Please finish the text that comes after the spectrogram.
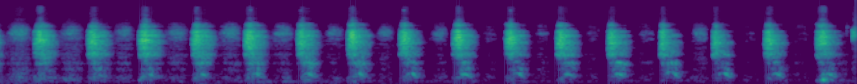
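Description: Forceful yogic breathing, a close, steady series of about sixteen sharp rhythmic breaths at roughly two per second, each a loud, airy nasal burst.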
